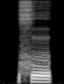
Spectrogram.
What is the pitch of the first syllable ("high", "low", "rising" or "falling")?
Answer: high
